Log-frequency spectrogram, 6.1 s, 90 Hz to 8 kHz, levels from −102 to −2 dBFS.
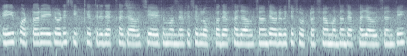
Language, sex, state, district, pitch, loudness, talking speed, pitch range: Odia, female, Odisha, Malkangiri, 255 Hz, -12 LUFS, 175 wpm, 245-270 Hz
